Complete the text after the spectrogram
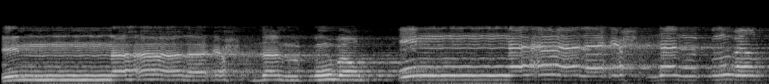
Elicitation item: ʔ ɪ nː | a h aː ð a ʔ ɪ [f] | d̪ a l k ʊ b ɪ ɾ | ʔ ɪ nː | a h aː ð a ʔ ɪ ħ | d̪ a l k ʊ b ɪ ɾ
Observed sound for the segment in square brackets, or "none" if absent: ħ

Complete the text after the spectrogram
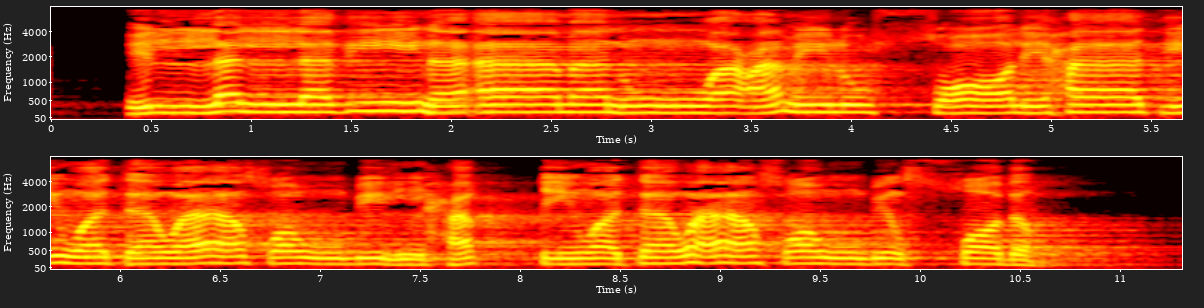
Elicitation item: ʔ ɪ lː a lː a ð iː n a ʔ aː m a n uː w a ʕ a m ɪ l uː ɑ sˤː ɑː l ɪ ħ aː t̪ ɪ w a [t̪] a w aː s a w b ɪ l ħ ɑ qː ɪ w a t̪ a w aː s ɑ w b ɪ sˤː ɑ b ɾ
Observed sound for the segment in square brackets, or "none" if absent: t̪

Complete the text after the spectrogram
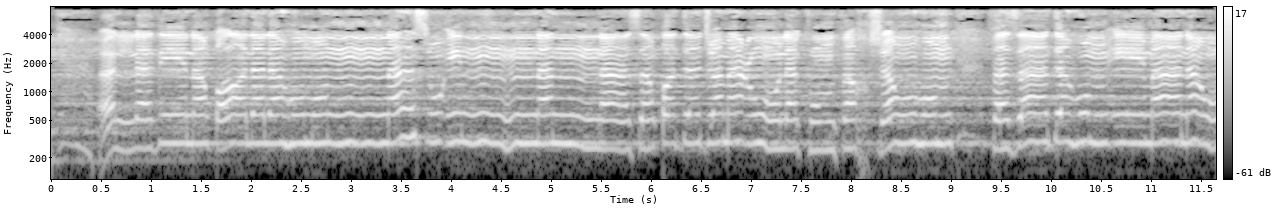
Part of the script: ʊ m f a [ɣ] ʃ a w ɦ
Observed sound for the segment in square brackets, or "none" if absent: x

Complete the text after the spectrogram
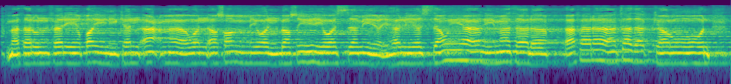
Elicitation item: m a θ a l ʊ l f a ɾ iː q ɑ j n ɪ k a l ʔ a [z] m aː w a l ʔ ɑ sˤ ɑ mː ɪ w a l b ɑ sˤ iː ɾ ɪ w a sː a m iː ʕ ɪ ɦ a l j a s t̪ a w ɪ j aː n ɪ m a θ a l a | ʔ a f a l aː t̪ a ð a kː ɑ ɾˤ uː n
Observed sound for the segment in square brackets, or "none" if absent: ʕ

